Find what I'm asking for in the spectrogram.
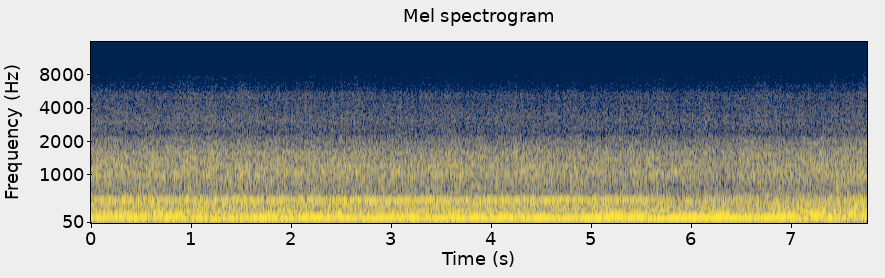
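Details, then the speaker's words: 1966 Mustang driven at casual cruise: a steady low hum with a fainter higher tone over the road noise grows louder as the rear differential warms up: differential whine. "as I go by you can really hear the differential getting louder and louder as warmer it gets"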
